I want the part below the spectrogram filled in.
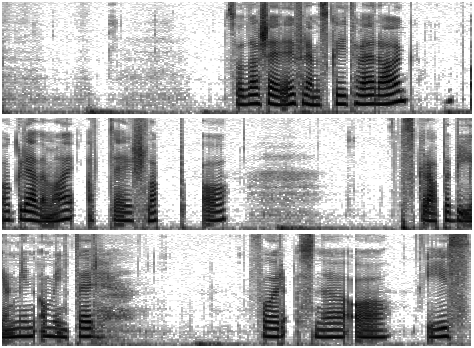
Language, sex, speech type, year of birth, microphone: Norwegian, female, spontaneous, 1961, Sennheiser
